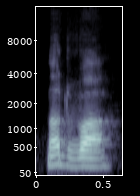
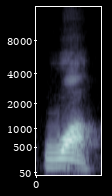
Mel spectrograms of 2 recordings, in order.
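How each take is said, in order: First: It starts with a lip-teeth v sound. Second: It starts with a rounded-lips w sound. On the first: The speaker calls it wrong. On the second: The speaker calls it right. "How about W?"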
